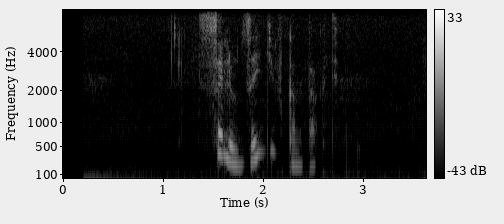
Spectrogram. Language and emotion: Russian, positive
